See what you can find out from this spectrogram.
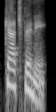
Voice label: "catchpenny", Indian

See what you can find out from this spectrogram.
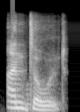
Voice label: "untold", Indian

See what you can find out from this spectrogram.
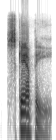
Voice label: "scampi", American

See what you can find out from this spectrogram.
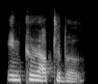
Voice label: "incorruptible", Indian

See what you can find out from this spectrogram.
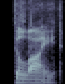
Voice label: "delight", American

